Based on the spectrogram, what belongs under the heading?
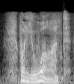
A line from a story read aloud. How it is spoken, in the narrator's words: Geneva whispered, both defiant and terrified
